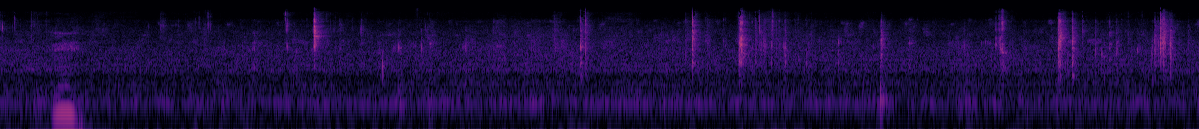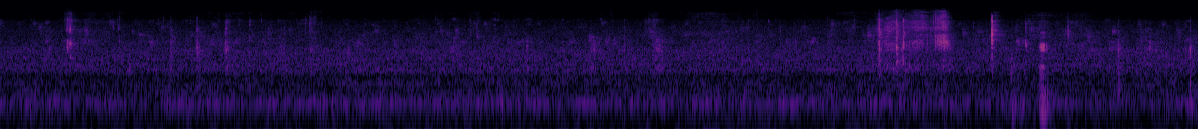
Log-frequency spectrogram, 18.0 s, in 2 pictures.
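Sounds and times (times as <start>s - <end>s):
steady low hum: 0.0s - 17.9s
chewing with wet smacks: 1.2s - 4.5s, 15.6s - 17.9s.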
